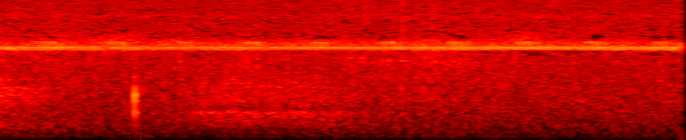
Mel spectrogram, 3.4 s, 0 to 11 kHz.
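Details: Insects, cicadas among them, on a hot, calm evening during a sunset safari on 25 December 2021. A constant, even, high-pitched hum runs unbroken throughout, with one brief click near the start and no other sounds in a very quiet setting.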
